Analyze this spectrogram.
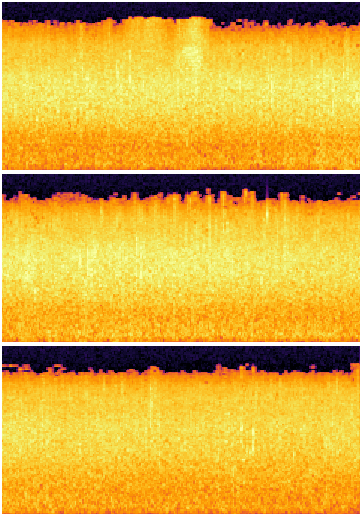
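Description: Water rushes steadily from a waterfall nearby.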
